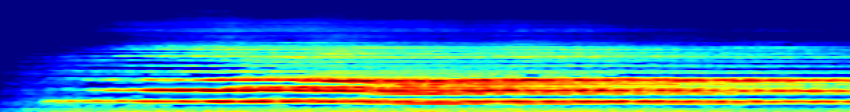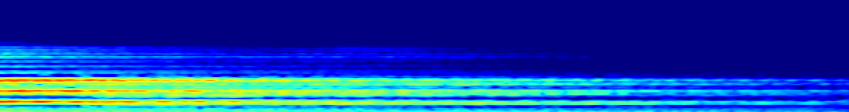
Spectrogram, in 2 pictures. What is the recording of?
A short choral sample. Part of my atmospheres and soundscapes pack which is designed for use as intros/fills/backgrounds etc.
ambience, atmosphere, choir, choral, church, electro, electronic, music, processed, synth, voice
